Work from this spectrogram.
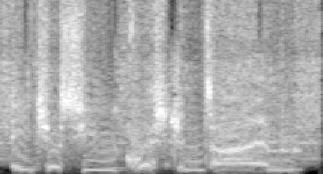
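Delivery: smooth, deep radio DJ announcer style. Playing a sound effect that announces the question segment: radio DJ voice. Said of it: "It sounded like some next radio D J".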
